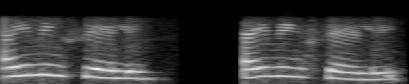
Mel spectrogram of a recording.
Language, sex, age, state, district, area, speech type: Kannada, female, 18-30, Karnataka, Tumkur, urban, conversation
